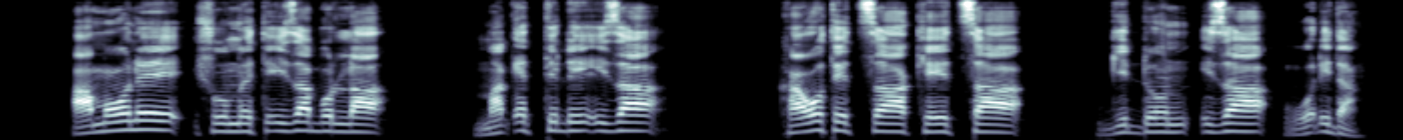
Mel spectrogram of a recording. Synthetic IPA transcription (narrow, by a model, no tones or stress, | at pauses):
ʔɐmo̞ːnɛʃuːmɛt̪ɪɪzɐbɔlːɐ | mɐkʼɛt̪ːɪd̪ɪːzɐ | kɐwɔt̪ɛt͡sːaːke̞ːt͡sːaː | ɡɪd̪ːɔnɪzɐwɔɗɪd̪ɐ̰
